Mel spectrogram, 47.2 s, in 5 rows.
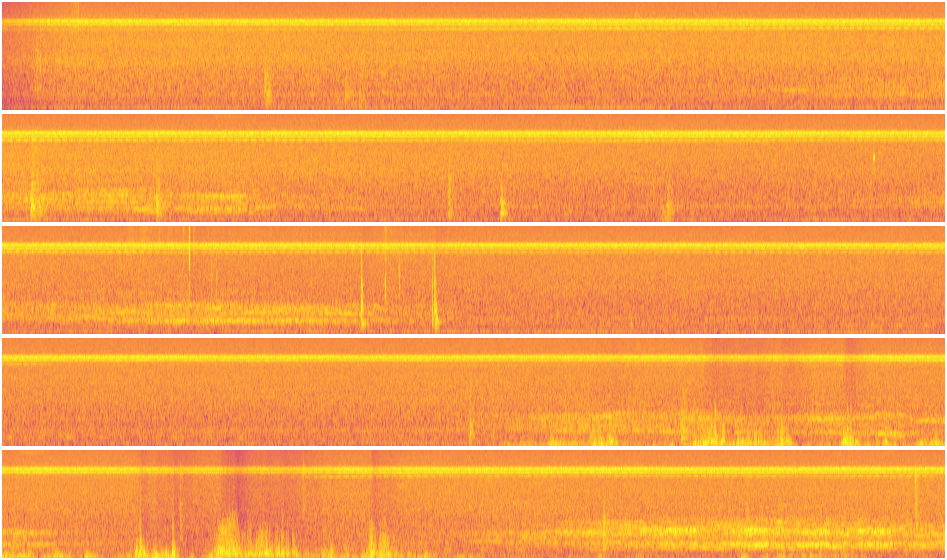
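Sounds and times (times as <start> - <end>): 
howler: 4.5 - 24.4, 32.4 - 47.1.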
